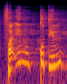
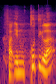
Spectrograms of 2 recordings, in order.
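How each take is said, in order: First: The last word ends without its final vowel. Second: The last word ends with a final a vowel. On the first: The phrase is read as if stopping there. "huruf terakhir jarang dibaca" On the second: The phrase is read as continuing on. "kalau diteruskan"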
